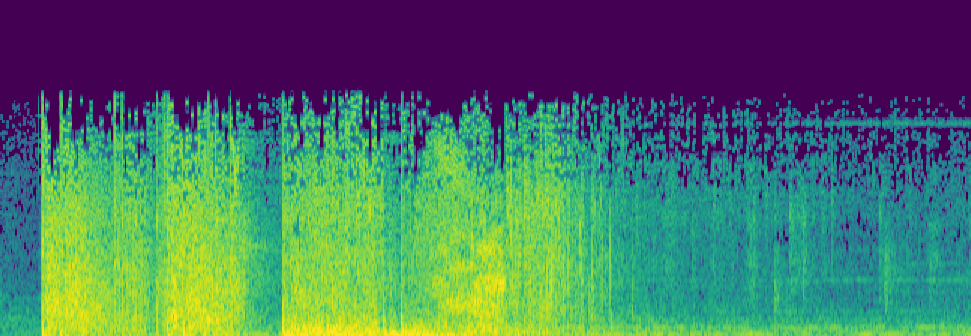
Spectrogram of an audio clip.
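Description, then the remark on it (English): A gas explosion in a sewer bursts out with a sudden, loud boom, then a second heavy blast a few seconds later, followed by crackling debris and a long rumbling decay that slowly fades. “There's a gas explosion, kid.”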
